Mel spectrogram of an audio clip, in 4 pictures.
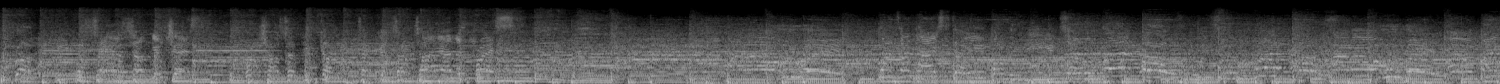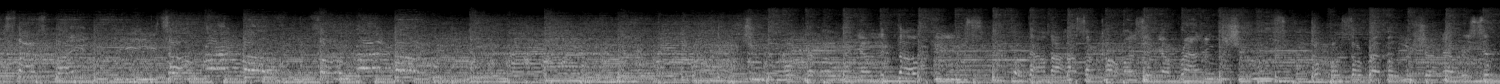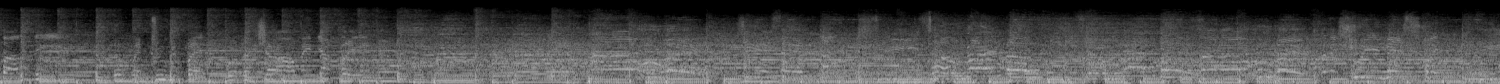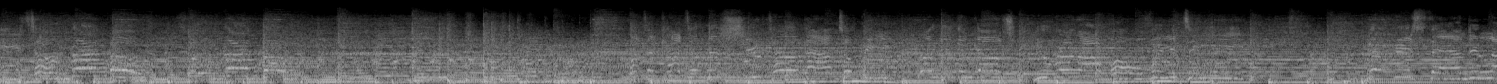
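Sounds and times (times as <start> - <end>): bass guitar: 0.0 - 59.9
drums with steady beat: 0.0 - 59.9
electric guitars: 0.0 - 59.9
rock band playing: 0.0 - 59.9.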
